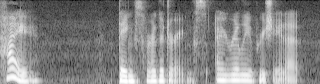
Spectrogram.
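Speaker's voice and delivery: mock deadpan, blank, flat monotone. Retelling how a stranger buying drinks was thanked: imitating own blank flat tone. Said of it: "blank, flat, nothing else".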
